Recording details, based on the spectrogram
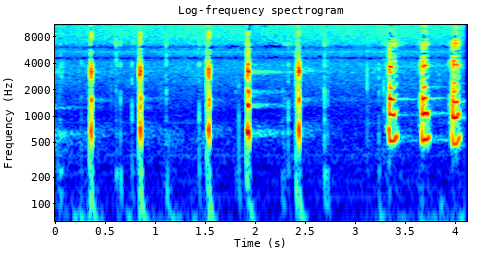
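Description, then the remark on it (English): A turkey hen's clucks made on a turkey call: five sharp, evenly spaced single notes, then a pause and three quicker, fuller calls close together. Clear, with no talking. “But and just to be clear, if you just slow that down, and instead of doing a bunch in a row and just do that same sound, yep, you just call that a cluck.”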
